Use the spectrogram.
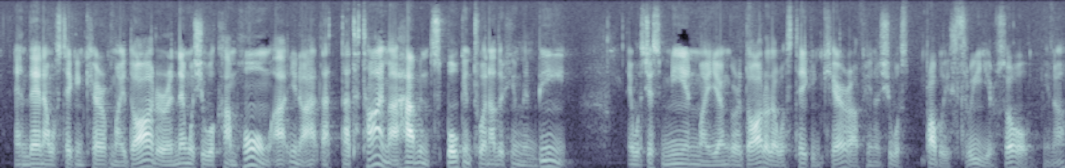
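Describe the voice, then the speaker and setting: A man with a Spanish accent talks very fast with vocal fry, a very deep, low pitch, and ordinary pitch variation. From Venezuela. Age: 50s. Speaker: music composer and YouTuber. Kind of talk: casual vlog talk. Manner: conversational with fillers.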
